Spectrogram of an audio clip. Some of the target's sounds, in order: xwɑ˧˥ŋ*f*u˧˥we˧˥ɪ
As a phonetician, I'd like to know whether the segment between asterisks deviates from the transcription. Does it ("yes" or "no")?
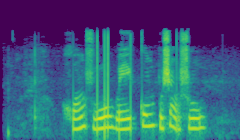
no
